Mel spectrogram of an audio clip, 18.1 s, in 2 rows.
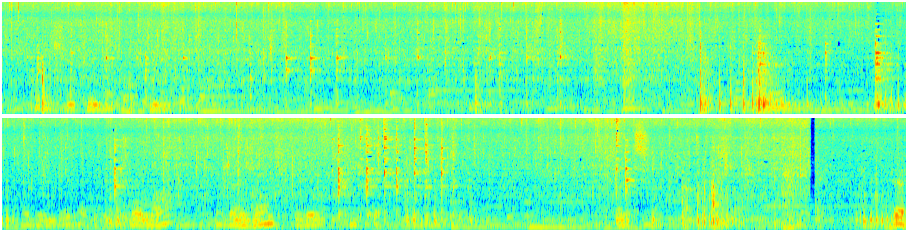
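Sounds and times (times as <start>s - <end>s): food frying in a wok: 0.0s - 18.0s
utensil scraping and stirring: 0.0s - 18.0s
utensil knocking on pan: 2.8s - 5.7s, 6.9s - 9.2s, 12.3s - 13.7s.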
